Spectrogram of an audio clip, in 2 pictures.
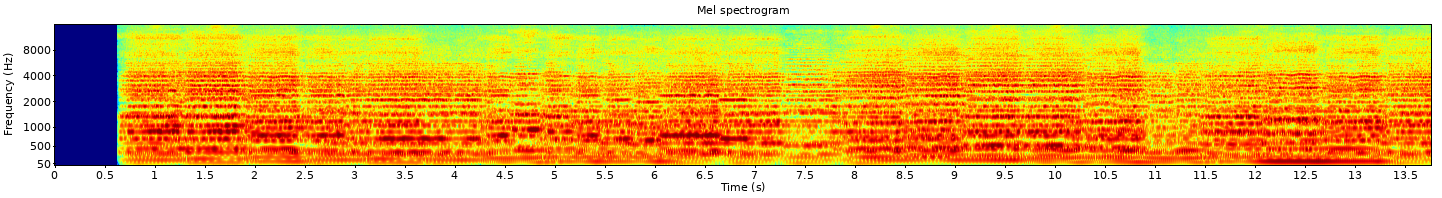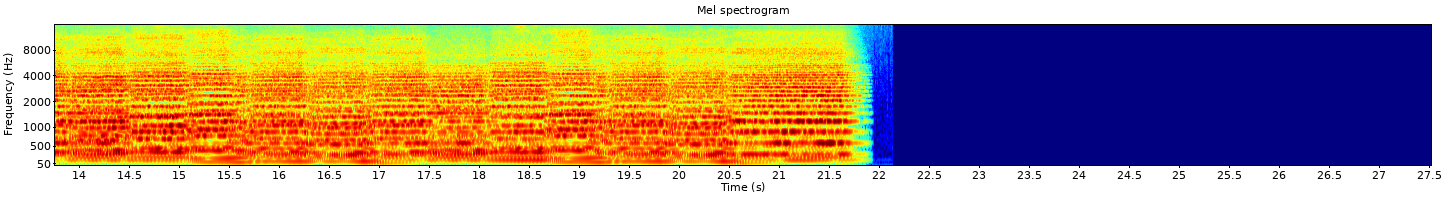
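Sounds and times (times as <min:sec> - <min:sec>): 
choral chant: 0:00.6 - 0:21.9.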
